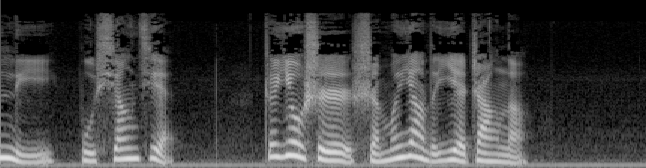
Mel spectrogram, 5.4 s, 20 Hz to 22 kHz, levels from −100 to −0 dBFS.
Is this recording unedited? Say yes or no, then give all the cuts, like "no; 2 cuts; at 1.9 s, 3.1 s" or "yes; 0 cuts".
yes; 0 cuts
